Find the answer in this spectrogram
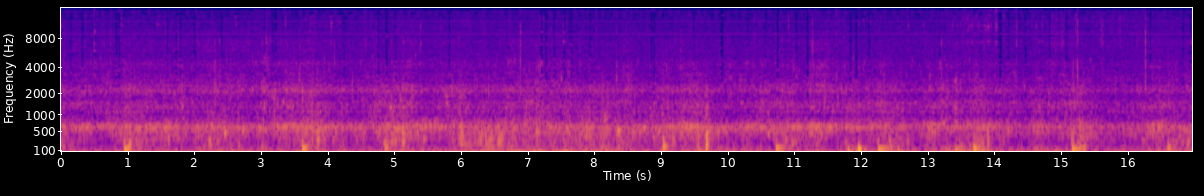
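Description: Muffled underwater sound picked up through a camera's waterproof housing: water moving against the housing with a steady drone and irregular low thumps, the loudest thump about twelve seconds in.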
